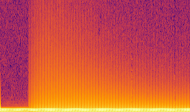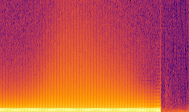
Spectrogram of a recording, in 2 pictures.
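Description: Abacusynth spinner synthesizer sounding a steady drone of layered tones. About half a second in, a click on a spinner changes its waveform and the tone turns brighter with many more overtones. It cuts out for half a second near the end, then resumes.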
